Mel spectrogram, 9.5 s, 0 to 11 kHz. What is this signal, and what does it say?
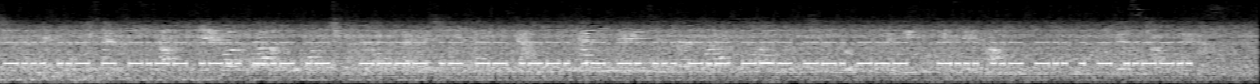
Morse code (Russian alphabet), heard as a keyed tone, machine-sent, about 36 wpm, 710 Hz, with the noise inside a subway train. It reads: БУТЫЛКА ШАМПАНСКОГО БУДЕТ?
